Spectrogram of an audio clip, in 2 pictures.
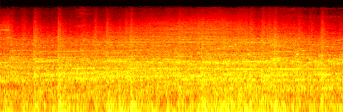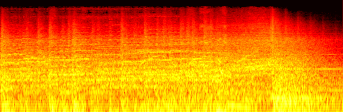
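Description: A train running on rails gives a steady, loud rumble with rattling wheel clatter and metallic squeals, continuous throughout and thinning out briefly near the end.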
